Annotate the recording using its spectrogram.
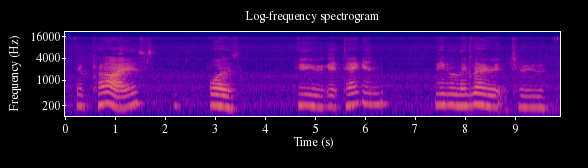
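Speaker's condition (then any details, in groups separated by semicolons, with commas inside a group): Friedreich's ataxia; diagnosed in childhood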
